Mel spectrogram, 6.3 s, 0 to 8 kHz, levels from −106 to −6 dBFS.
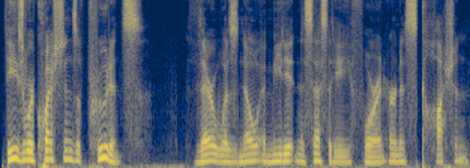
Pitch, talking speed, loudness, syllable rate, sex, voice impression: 125 Hz, 135 wpm, -22 LUFS, 5.2 syllables/s, male, masculine, adult-like, tensed, hard, slightly fluent, cool, intellectual, friendly, reassuring, wild, kind, slightly modest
